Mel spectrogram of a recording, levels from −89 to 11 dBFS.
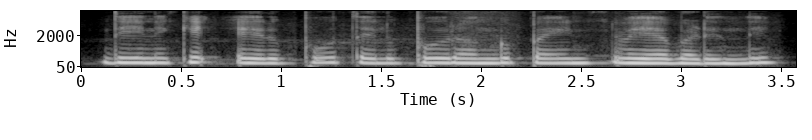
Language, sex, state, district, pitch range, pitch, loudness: Telugu, female, Telangana, Hyderabad, 230-255 Hz, 240 Hz, -13 LUFS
